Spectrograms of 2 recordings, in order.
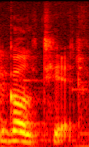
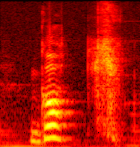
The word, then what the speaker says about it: Gaultier: För där körde om det. Sean Paul Gaultier. Men så uttalas han inte. Han uttalas, jag kollar på min fuskmobil, Sean Paul Gaultier. Nej, Gaultier.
